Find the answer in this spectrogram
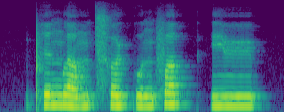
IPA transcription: pʰ ɪ˧ ŋ l ɐ˨˥ m t͡sʰ ɵ˧ ɥ kʷ ɪ˨˧ ŋ f ɐ˥ k̚ | j yː˨ p̚

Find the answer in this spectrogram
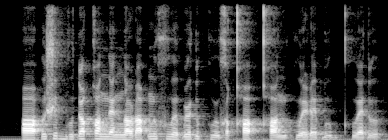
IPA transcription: ɑ ʔ ʊ ʃ ɪ b u ɗ ʊ q ɔ n æ n ɑ ɽ ɑ ʔ n ɔ xʷ w ə ɓ ə˞ ɗ u kʷ ə˞ xʷ u qʰ ɔ ʔ qʰ ɔ n ə kʷ ɛ ɽ ɛ ɓ u b kʷʰ æ ɗ ʊ

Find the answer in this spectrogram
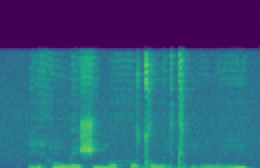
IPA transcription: k͡p i˦ h ũ˦˨ w e˧ ʃ i˧ m o˨ h o˨ d o˧ w i˨ d e˨ b ũ˨ w ĩ˨˦

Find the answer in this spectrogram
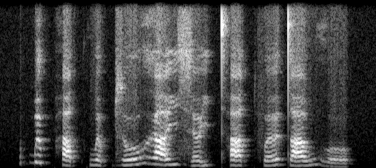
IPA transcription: ɓ ə˦˥ p̚ h a˨˩ t̚ k w ə˨˩ p̚ z o˨˦ ɣ a˧ j z ə˨˦ j t̪ʰ a˦˥ t̚ f əː˨˦ t̪ a˨˦ w ɣ o˨˩ p̚

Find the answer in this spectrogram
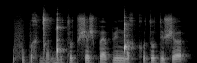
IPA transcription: f u p ə x ɡ͡ǀ ɐ ɡ͡ǃ u t u t ʃ ə ʃ p ɛ p y ŋ͡ǃ ɐ x kʰ u t u t y ʃ ə

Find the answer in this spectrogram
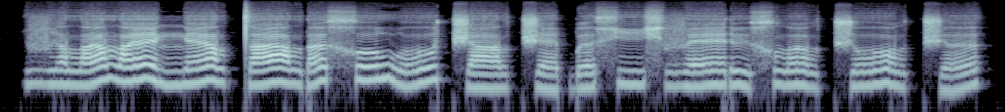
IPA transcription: v i˨ lˠ ɛ˨˥ lˠ ɛː˧˥˧ ŋ ɛː˧˥˧ lˠ t aː˧˥˧ lˠ ɾ ə˧˥˧ x o˦˥ w oː˨˥ t͡ʃ aː˨ lˠ t͡ʃ ɛ˨ ɓ ə˨˥ x iː˦˥ x v ɛː˦˥ ɾ ʉ˦˨ x lˠ ʉ˦˨ lˠ t͡ʃ oː˧˥˧ lˠ t͡ʃ ə˨˥

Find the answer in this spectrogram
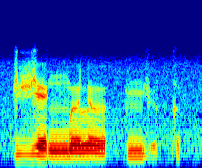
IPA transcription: vʲ ɛ ŋ͡m ə l ə | mʲ ə̰ k

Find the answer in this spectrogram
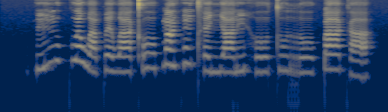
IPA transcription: p ĩ˨˦ m u˦ kʷ a˦ w a˨ p ɛ˨ w aː˨ kʼ oː˦ ɓ ã˦ k ũ˦ tʰ ɛ˨ ɲ aː˨ ɾ ĩ˨ h oː˨ t u˨ r oː˨ k͡p aː˦ k a˨

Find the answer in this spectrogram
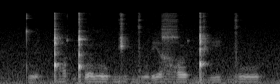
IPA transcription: tʷ ɪ˩ ɡ͡ǃ ɒ˥ ǃʼ ʊ˥ l u˥ ɡ i˧ ɡ u˩ ɾ i˧ ʁ ʊ˧ ɡ͡ǃ i˧ ɡ u˥

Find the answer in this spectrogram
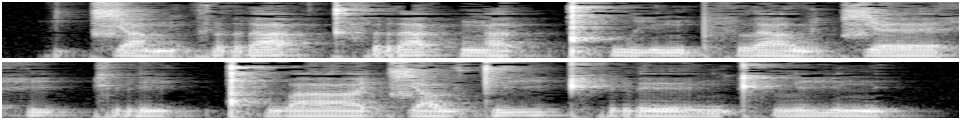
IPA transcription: t͡ɕ a˨˩ m k r a˥˩ ʔ kʰ r a˥˩ k̚ ŋ a˨˩ t̚ kʰ w i˧ n pʰ l a˨˩ w t͡ɕ ɛː˧ h i˦˥ ʔ k r i˨˩ t̚ kʰ w aː˦˥ t͡ɕ a˧ w t iː˥˩ kʰ r eː˨˩ ŋ kʰ l i˥˩ n

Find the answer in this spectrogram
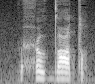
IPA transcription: ħ u d̪ ɒ tˤ

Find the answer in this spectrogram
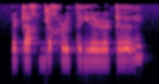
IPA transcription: ə ʈ a χ ɡʲ ə χ ɭ y t ɘ ɾʲ ɘː ɭ œ ʈ əː ŋ

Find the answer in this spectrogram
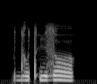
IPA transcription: d ʊ tʼ i z ʌ

